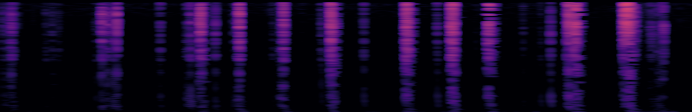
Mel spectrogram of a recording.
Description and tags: regle qui gratte sur surface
